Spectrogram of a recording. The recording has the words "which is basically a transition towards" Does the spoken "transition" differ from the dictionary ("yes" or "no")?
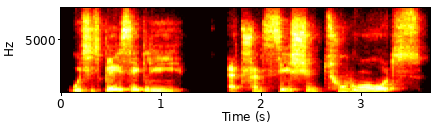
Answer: yes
